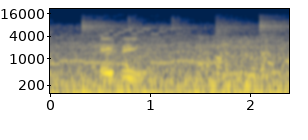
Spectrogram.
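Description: A man speaking over background music, with a steady low rumble underneath.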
